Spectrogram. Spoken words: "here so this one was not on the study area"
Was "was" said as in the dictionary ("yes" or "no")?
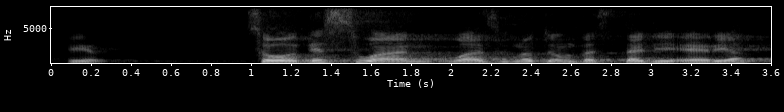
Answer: yes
